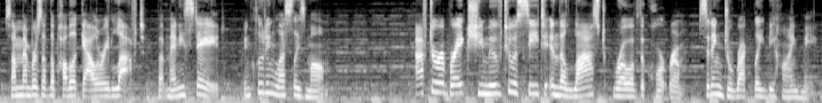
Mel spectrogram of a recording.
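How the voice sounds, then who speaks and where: A middle-aged journalist narrating a true-crime story in a measured, somber way, slowing down on the grave details. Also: mid-range voice, sharp tone. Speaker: journalist who covered the trial, narrating.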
